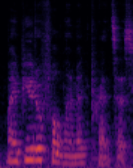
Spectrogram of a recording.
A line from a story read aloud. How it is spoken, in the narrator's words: he said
